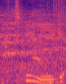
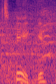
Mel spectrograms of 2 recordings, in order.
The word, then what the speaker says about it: Teague: He says the Melbourne coach's name, even though it looks like Teague, is pronounced Tig.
